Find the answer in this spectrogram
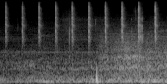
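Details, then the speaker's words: Focused shockwave therapy on the front of an adult ex-football player's kneecap for patellar tendinitis with inflammation: regular sharp clicking pulses, about six a second, over a steady low hum, intensity turned down slightly. "so what the shock wave is doing for those of you who haven't uh haven't heard the explanation where you're currently breaking down cells in the targeted area or wherever this hand piece is touching"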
